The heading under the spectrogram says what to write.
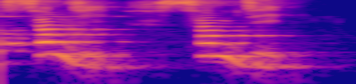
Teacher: a gente desaparece com o E schwa nessa palavra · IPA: /ə/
